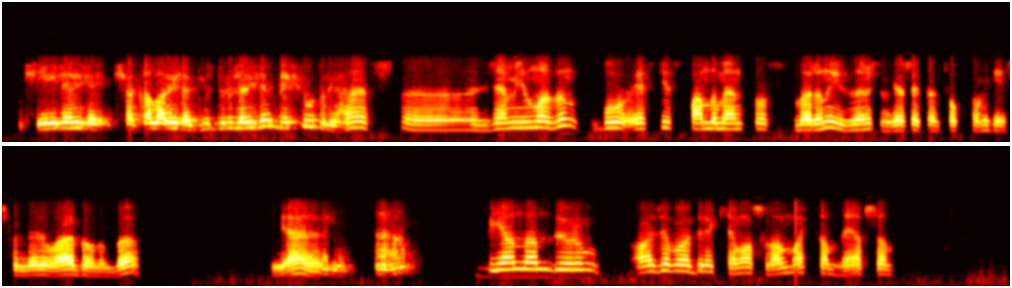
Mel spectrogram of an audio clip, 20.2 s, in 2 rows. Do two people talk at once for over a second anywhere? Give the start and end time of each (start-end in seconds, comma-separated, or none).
none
